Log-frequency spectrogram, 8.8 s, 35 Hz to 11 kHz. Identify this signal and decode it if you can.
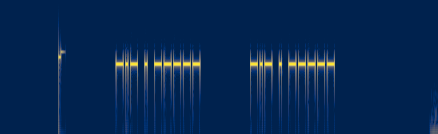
Morse code, heard as a keyed tone, about 25 wpm, 700 Hz. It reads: KE0 KE0
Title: USA Call Sign Prefixes - Repeated 2x - 25wpm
